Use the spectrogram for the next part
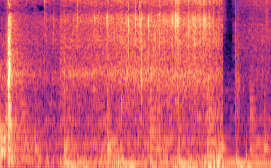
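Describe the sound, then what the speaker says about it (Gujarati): An onion paratha fries in butter on a nonstick griddle over a gas flame, making a soft, steady sizzle with faint crackles and a few light scraping touches. "ગેસ સ્ટાર્ટ કરીને એની ઉપર એક નોનસ્ટિક તવો લીધો છે અને આપણે બટર અથવા તો ઘી ગમે એ લગાવશું અને પછી આપણે પરોઠું છે એમાં શેકવાનું છે"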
